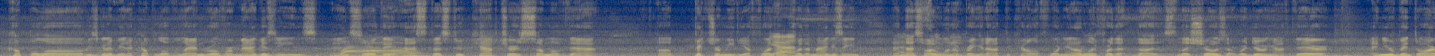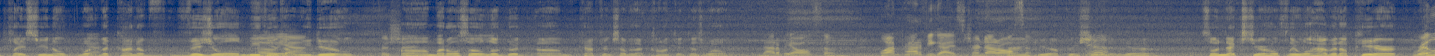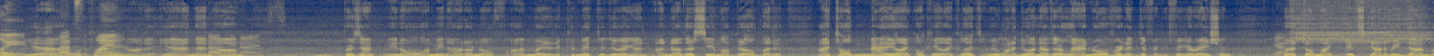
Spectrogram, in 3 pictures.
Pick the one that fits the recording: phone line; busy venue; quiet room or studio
busy venue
